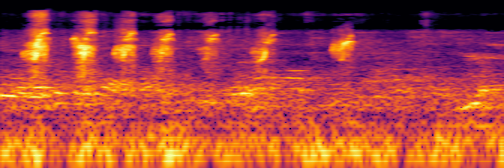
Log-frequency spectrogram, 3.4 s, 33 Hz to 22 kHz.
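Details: Streak-eared bulbul nestling, 11 days old, its eyes opened at seven days, Ubon Ratchathani, Thailand, 13 April 2023; quick run of high, thin chirps, about six in under two seconds, then one more after a pause, over a quiet background.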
